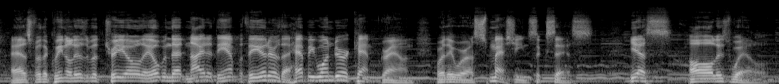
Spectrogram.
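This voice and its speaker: A man's voice: medium pitch, natural voice. A man playing a grandiose old-time radio serial announcer, narrating with florid melodrama. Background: music.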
